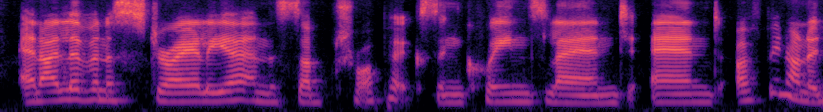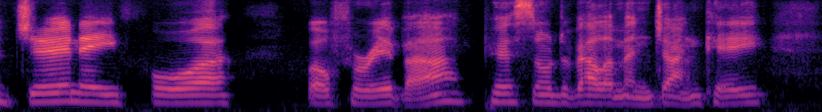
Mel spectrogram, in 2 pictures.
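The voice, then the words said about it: New Zealand accent. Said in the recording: “I'm a Kiwi, so that's my accent in case anyone's wondering. I'm not from the UK”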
